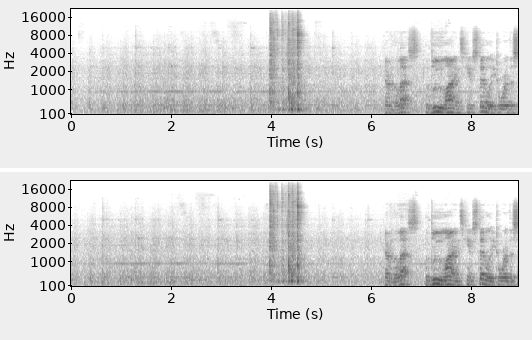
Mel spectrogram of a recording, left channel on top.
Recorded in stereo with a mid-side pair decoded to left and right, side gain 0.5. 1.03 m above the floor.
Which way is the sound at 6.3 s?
55° right.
